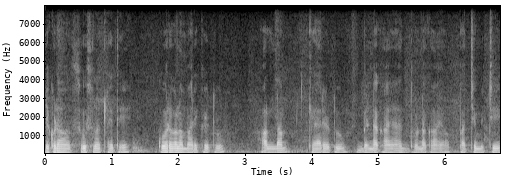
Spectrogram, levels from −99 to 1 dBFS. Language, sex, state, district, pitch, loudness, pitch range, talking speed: Telugu, male, Andhra Pradesh, Srikakulam, 105 Hz, -20 LUFS, 100-115 Hz, 95 wpm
